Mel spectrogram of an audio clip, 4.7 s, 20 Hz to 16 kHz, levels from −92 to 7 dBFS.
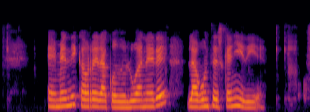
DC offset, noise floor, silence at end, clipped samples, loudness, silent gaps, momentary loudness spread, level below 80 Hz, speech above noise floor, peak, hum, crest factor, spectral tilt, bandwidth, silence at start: under 0.1%; -55 dBFS; 0 s; under 0.1%; -24 LUFS; none; 16 LU; -68 dBFS; 31 dB; -8 dBFS; none; 18 dB; -6 dB/octave; 7 kHz; 0.2 s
